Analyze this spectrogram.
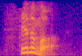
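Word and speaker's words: Sinema: The Arizona senator's name is pronounced Cinema,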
